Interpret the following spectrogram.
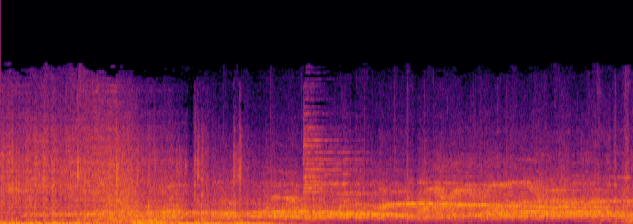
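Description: Live band playing loud drums and bass, heard from within the audience; the drums and bass stop about halfway through and the crowd cheers.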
